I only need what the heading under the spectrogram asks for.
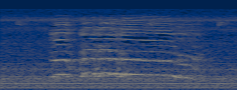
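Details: Farmyard crowing lesson for a young Dark Brahma rooster alongside a crowing adult Plymouth Rock rooster; a single drawn-out crow lasting over a second, slightly falling in pitch, over a steady background hum.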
